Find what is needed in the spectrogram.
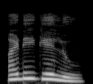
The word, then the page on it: ಅಡಿಗೆಲು: aḍigelu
